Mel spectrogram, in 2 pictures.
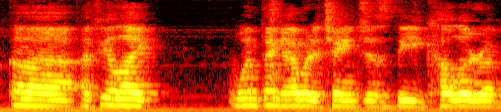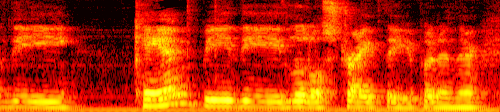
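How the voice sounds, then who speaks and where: A man's voice: fairly high pitch, steady tone, a little slow. A man co-hosting a drink review in casual, joking banter with a dry delivery. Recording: roomy, distant mic, faint noise.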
